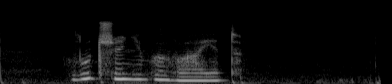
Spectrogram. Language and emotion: Russian, sad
